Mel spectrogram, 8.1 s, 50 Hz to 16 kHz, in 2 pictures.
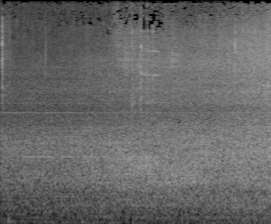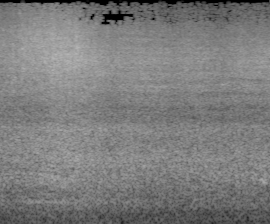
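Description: JR Freight EF210 electric locomotive passing at close range at the head of a container freight train. The noise swells to its loudest about five seconds in as the locomotive goes by, then the steady running noise of the container wagons' wheels on the rails follows.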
